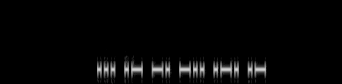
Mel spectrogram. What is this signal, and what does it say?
Morse code, heard as a keyed tone, about 34 wpm, 700 Hz. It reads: SANDRA
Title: USA Common Names - 35wpm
